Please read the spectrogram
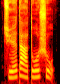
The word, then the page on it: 绝大多数: jué dà duō shù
